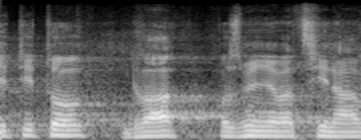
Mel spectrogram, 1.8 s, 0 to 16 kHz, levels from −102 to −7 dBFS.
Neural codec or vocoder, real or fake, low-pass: none; real; 14.4 kHz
